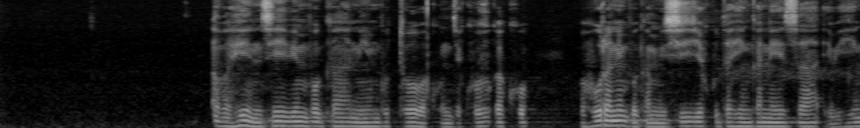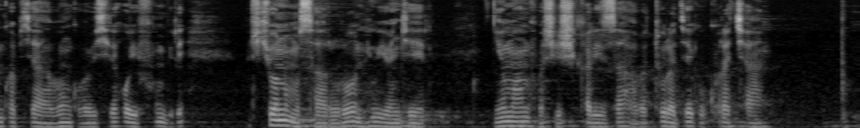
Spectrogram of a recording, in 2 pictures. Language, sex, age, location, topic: Kinyarwanda, male, 18-24, Kigali, agriculture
